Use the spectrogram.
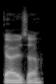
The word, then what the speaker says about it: Gose: It's pronounced Gose.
